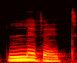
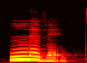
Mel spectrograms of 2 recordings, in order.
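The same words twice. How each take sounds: The two takes are said the same way.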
